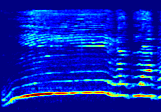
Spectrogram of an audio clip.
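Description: A man's drawn-out vocal exclamation that swoops up in pitch, holds one note for about a second and a half, then breaks into choppier voice near the end.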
